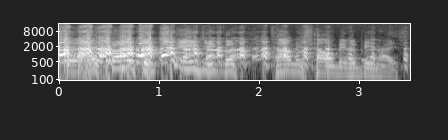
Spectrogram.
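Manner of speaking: high, loud, slow through laughter; real helpless laughter while talking; laughing excuse. Real, not acted. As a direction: barely get the words out for laughing. Laughing while excusing his joke.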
